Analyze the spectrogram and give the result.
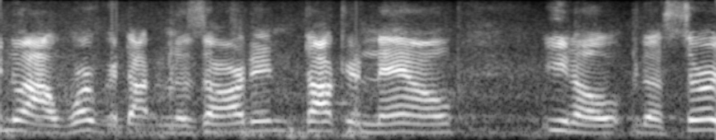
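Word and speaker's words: Nowzaradan: Now because they can't pronounce his name, but his name is Nazardin, Nur Zardin.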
